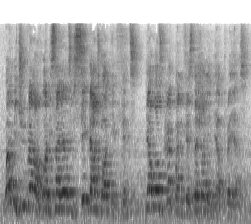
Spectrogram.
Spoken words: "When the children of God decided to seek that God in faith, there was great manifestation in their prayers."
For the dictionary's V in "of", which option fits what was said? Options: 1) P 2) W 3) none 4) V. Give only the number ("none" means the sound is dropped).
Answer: 4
